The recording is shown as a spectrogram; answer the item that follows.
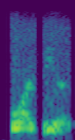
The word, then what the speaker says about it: voir dire: Voir dire.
